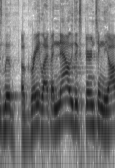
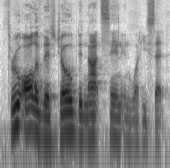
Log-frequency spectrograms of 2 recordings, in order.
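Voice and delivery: ordinary talk, nothing marked

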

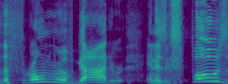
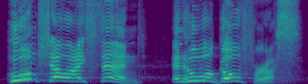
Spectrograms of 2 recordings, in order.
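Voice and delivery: slow, loud question; 7 semitones higher, 7 dB louder, slower than usual. Acted. Father asks the council.

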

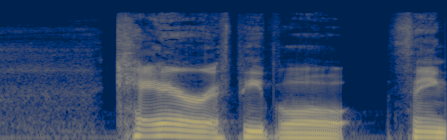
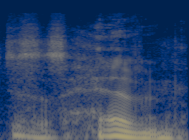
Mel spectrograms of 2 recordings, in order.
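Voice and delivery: smooth talker; 8 dB quieter than usual. Retold or imitated. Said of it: "Like, rubbing their chest".

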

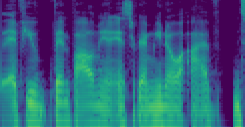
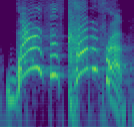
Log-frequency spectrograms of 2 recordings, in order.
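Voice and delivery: high, louder burst of frustration; acted-out inner outburst, pitched way up; exasperated inner dialogue; 4 dB louder than usual. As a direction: blurt it out high, arguing with your own mind. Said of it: "this is my inner dialogue".

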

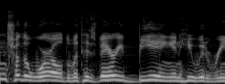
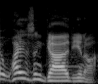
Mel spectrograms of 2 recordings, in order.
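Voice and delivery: usual speaking voice

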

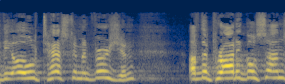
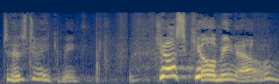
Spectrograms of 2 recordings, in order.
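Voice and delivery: pathetic whine; 2 semitones lower than usual. Retold or imitated. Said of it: "It is pathetic".

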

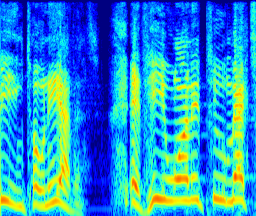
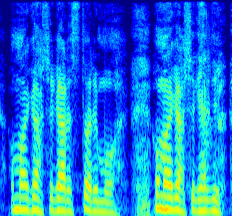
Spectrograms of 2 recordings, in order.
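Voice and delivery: soft, fast, lower panicked muttering; 7 semitones lower, 10 dB quieter, much faster than usual. Retold or imitated. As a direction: rush it under your breath, scared. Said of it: "I'm shaking in my boots".

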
